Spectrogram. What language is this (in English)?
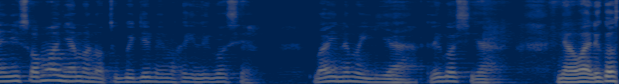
Waci Gbe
